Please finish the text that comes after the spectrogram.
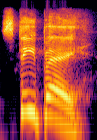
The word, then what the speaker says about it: Stipe: Stipe. Damn it. And you mispronounced his last name. Miocic. Oh, No. Stipe? Miocic. I called him Steve every time.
